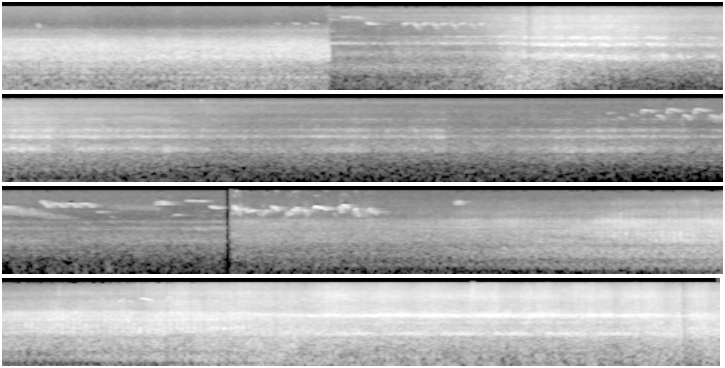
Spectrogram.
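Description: Passing trains on a main line, in edited clips. A loud train sound cuts off abruptly about three seconds in, then another swells and fades. From about twenty seconds a diesel passenger train draws near and passes close at speed: a steady loud rush of wheels on rail with a high whine held over it.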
